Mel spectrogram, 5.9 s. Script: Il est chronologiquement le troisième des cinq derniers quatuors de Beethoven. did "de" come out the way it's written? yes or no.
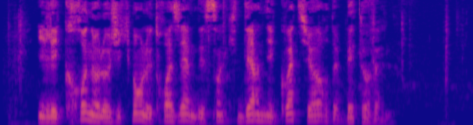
yes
